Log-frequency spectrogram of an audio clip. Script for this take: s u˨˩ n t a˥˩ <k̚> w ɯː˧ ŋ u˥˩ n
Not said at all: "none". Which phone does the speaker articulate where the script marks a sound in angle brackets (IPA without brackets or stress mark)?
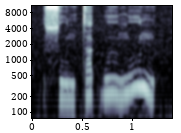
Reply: k̚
